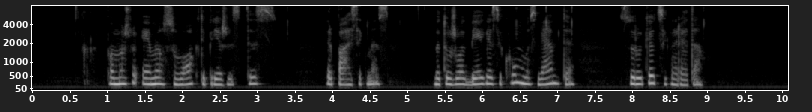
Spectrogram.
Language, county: Lithuanian, Šiauliai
